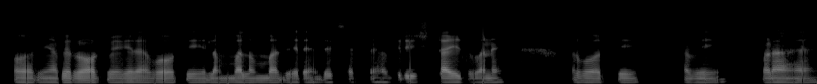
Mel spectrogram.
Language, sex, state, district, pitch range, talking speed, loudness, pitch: Hindi, male, Chhattisgarh, Raigarh, 95-100 Hz, 175 wpm, -44 LUFS, 95 Hz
